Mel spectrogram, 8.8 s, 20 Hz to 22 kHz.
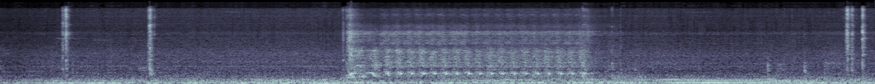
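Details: Mazda Miata MX5 NA, towed in as a non-runner, cranked after the battery was replaced: the starter churns steadily for about 2.5 seconds with even compression pulses but never catches; crank no start, cause not yet diagnosed.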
